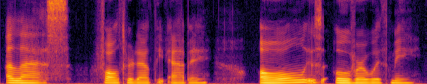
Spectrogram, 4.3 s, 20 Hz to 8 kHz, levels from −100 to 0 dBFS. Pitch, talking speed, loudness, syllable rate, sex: 180 Hz, 140 wpm, -18 LUFS, 4.5 syllables/s, female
